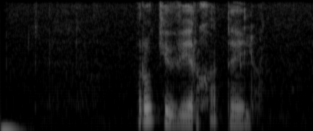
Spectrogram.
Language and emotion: Russian, neutral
